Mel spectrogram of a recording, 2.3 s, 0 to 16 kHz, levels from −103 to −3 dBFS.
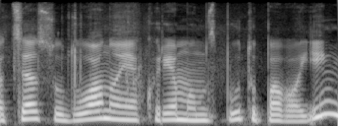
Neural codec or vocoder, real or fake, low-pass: vocoder, 44.1 kHz, 128 mel bands every 256 samples, BigVGAN v2; fake; 14.4 kHz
